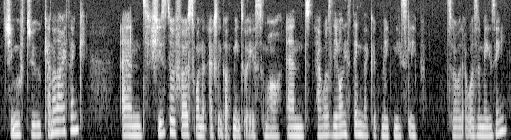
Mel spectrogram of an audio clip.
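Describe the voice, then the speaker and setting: Young woman, Flemish accent, soft half-whispered chat, live stream, dry close sound. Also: mid-range voice, vocal fry, breathy edge, no echo. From Belgium (Flanders). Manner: soft, partly whispered chat, nervous and giggly. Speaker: ASMR creator. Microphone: phone on a wobbly stand.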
